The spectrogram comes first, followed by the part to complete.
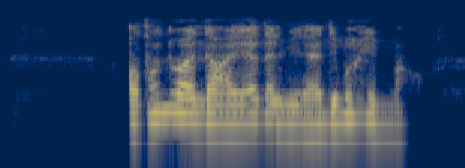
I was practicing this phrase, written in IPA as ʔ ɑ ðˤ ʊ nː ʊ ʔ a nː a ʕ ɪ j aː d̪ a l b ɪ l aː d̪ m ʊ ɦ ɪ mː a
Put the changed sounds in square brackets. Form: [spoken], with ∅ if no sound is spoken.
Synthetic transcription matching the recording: ʔ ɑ ðˤ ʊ nː ʊ ʔ a nː a ʕ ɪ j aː d̪ a l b ɪ l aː d̪ m ʊ ɦ ɪ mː a

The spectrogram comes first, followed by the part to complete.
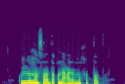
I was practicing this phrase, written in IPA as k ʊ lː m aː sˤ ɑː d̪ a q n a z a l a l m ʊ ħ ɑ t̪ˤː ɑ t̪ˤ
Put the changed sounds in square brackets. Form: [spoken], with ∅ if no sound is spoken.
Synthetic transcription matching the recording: k ʊ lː [n] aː sˤ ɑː d̪ [ɑ] q n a [ʕ] a l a l m ʊ [x] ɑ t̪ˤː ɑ t̪ˤ

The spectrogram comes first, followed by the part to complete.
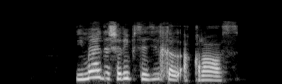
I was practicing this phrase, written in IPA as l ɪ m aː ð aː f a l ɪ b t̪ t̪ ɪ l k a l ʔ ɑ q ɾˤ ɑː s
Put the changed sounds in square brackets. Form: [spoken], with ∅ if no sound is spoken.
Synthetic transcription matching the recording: l ɪ m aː ð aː [ʃ] a [ɾ] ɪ b t̪ t̪ ɪ l k a l ʔ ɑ q ɾˤ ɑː s

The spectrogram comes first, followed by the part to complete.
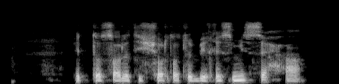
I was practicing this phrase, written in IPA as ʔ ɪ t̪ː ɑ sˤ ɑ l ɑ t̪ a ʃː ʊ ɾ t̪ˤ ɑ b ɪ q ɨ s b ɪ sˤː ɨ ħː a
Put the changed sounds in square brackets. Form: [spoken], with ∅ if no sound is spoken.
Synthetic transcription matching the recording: ʔ ɪ t̪ː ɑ sˤ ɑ l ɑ t̪ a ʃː ʊ ɾ t̪ˤ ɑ b ɪ q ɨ s [m] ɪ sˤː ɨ ħː a

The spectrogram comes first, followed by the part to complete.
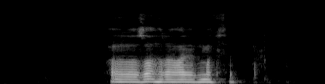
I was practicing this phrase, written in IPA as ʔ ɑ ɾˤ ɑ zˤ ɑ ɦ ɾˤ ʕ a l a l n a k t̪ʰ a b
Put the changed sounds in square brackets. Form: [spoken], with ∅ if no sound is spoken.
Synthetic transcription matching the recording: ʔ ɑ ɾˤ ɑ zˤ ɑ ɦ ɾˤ ʕ a l a l [m] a k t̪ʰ a b

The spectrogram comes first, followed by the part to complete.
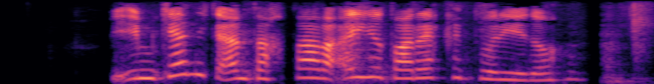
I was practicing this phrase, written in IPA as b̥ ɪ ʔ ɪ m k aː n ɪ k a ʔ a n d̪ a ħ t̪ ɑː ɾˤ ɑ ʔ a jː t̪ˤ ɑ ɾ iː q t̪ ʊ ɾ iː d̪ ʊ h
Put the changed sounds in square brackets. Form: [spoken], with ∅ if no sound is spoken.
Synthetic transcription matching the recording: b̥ ɪ ʔ ɪ m k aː n ɪ k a ʔ a n [t̪] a [x] t̪ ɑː ɾˤ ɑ ʔ a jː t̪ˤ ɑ ɾ iː q t̪ ʊ ɾ iː d̪ ʊ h

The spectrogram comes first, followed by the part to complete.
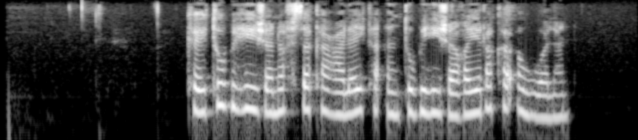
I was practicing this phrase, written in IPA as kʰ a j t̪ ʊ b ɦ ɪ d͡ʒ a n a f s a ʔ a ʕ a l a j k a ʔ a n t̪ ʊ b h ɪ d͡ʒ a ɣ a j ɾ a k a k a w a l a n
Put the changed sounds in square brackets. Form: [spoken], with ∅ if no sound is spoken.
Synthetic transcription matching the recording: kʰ a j t̪ ʊ b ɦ ɪ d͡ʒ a n a f s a [k] a ʕ a l a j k a ʔ a n t̪ ʊ b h ɪ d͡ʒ a ɣ a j ɾ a k a [ʔ] a [wː] a l a n

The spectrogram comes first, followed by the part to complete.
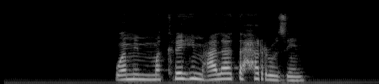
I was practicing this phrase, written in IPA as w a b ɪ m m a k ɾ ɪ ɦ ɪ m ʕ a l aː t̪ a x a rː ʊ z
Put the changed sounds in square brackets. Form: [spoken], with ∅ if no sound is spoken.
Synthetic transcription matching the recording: w a [m] ɪ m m a k ɾ ɪ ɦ ɪ m ʕ a l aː t̪ a [ħ] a rː ʊ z

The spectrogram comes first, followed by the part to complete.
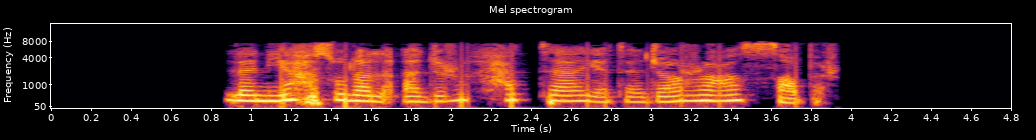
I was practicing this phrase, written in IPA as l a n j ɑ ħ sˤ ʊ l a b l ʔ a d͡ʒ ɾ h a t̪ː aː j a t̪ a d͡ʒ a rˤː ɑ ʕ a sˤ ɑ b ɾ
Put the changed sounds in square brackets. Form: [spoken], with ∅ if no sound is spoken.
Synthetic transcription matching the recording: l a n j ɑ ħ sˤ ʊ l a [∅] l ʔ a d͡ʒ ɾ [ħ] a t̪ː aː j a t̪ a d͡ʒ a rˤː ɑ ʕ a [sˤː] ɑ b ɾ

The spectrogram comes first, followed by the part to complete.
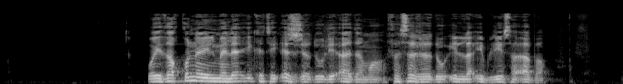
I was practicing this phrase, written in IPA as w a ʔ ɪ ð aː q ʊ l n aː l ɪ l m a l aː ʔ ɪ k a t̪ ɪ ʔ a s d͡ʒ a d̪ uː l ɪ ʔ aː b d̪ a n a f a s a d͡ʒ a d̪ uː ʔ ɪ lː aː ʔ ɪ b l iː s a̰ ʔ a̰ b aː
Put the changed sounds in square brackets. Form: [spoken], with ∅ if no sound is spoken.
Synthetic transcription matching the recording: w a ʔ ɪ ð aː q ʊ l n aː l ɪ l m a l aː ʔ ɪ k a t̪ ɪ ʔ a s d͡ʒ a d̪ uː l ɪ ʔ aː [∅] d̪ a [m] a f a s a d͡ʒ a d̪ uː ʔ ɪ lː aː ʔ ɪ b l iː s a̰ ʔ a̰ b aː

